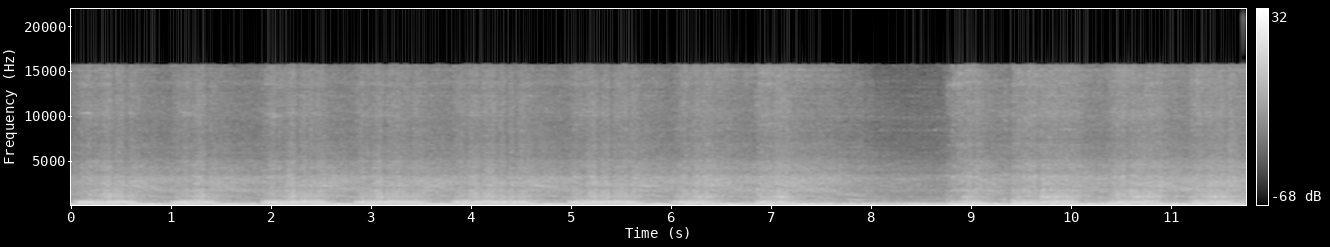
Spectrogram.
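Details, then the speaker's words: 2010 Polaris Outlaw 90cc ATV after a carb clean, free revving: revs up hard, pulsing on and off about once a second against the rev limiter, running cleanly; still smoking, owner suspects rings stuck after long disuse. "Like a rev limiter on this thing."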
